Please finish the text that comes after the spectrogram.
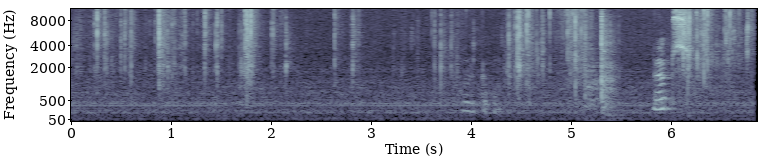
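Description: Paper crinkles and rustles in irregular bursts while a cookie box is wrapped, with a sharper crackle near the end and a person talking faintly in between.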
